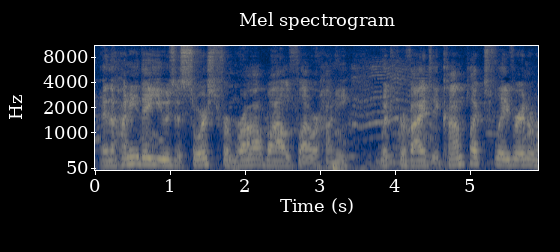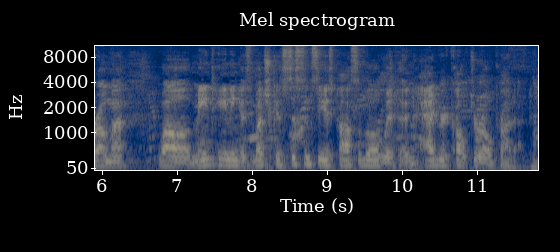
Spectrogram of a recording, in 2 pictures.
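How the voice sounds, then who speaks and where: A man's voice: medium pitch, moderate pace, a crowd in the background, rough recording. A man co-hosting a casual podcast, telling a long story with many "um"s and "uh"s. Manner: rambling storyteller with many fillers. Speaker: podcast co-host. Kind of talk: casual chat.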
